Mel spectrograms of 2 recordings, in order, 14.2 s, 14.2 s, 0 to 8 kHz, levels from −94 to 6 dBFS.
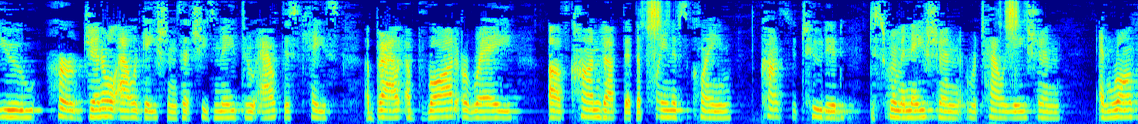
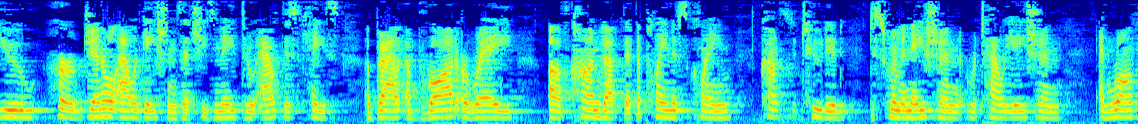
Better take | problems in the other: second | noise reduction (neural mask model RNNoise)

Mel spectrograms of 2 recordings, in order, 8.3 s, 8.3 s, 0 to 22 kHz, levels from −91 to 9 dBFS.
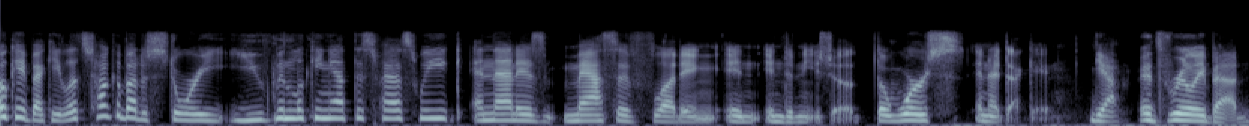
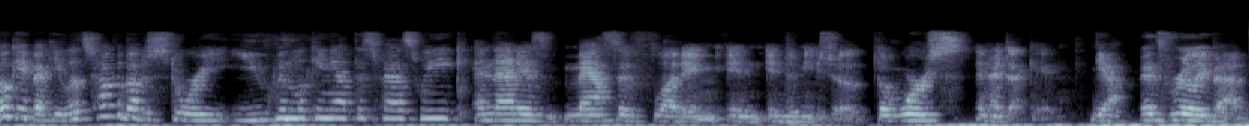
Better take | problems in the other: first | room echo; dies away in 0.1 s

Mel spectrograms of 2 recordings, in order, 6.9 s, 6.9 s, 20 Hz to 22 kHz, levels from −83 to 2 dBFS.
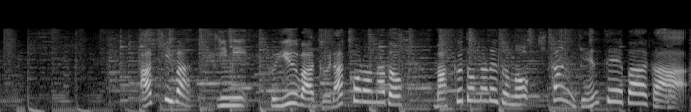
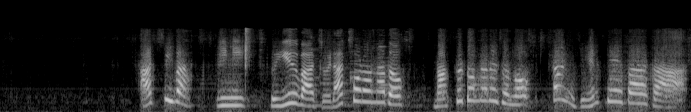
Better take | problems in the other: first | noise reduction (neural separator model SepFormer DNS4)

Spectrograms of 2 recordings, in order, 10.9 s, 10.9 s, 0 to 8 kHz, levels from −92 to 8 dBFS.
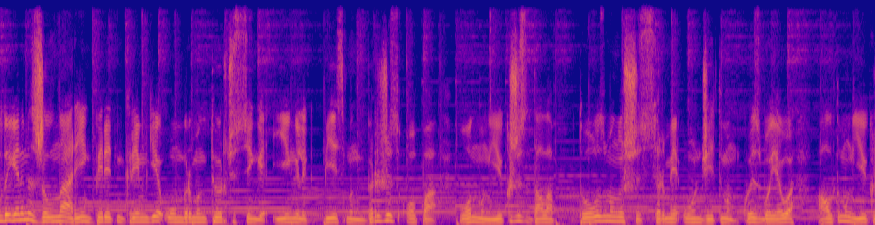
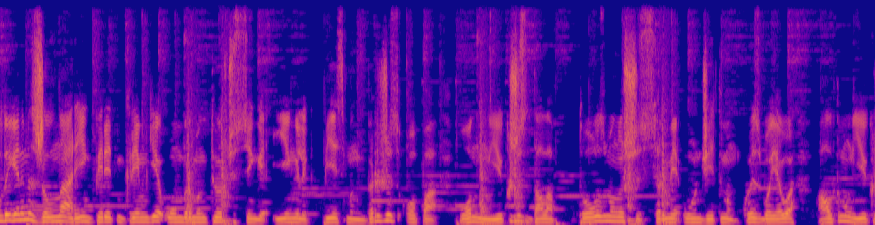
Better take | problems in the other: first | noise reduction (classical method Wiener filter)

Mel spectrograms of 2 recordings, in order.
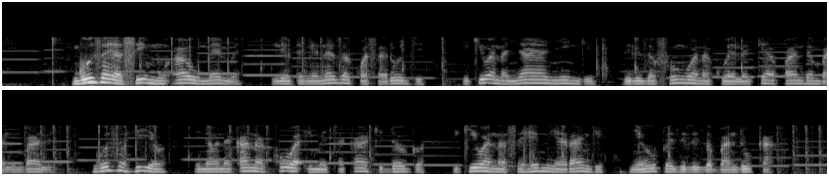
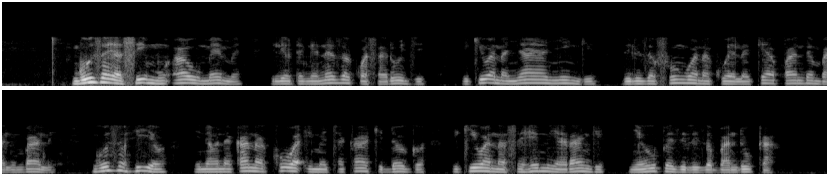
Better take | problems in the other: second | background sound (Wind instrument, woodwind instrument + Typing); 19 dB below the speech

